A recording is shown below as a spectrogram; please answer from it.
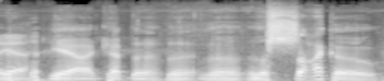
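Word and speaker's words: Sako: Yeah, I kept the Sacco. Is how you pronounce it, but everybody calls it Seiko, but I think it's Sacco, that Bavarian.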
